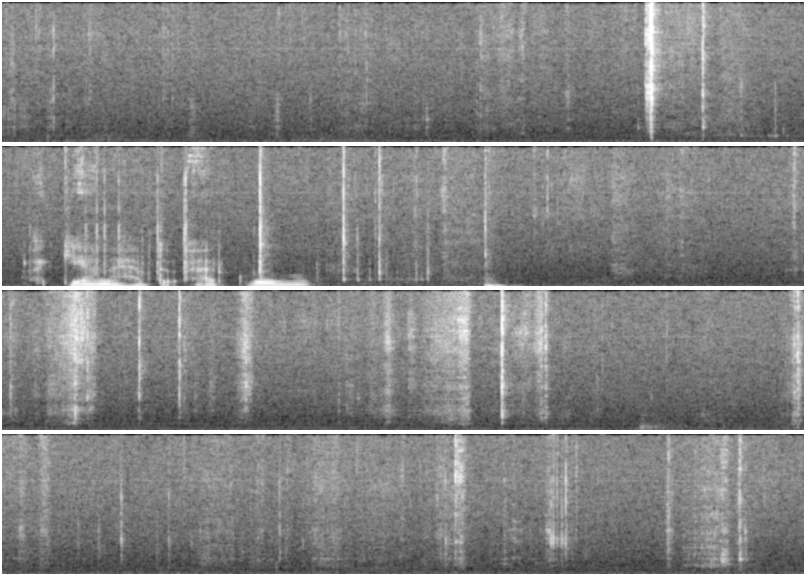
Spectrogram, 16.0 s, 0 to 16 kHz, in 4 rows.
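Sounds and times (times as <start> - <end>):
paper rustling and crinkling: 5.8 - 10.9.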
